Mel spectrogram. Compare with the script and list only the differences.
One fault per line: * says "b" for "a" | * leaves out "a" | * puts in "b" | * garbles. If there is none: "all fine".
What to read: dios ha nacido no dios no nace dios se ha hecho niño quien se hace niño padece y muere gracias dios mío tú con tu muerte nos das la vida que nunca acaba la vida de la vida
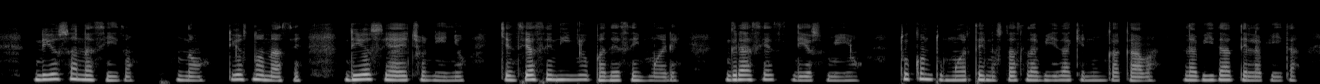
all fine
